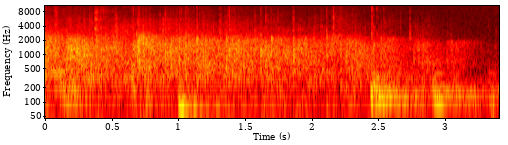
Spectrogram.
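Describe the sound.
Steady applause from an audience at MIT welcoming a guest speaker, a dense, even wash of many hands clapping that holds at a constant level for the whole stretch, with no voices on top.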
